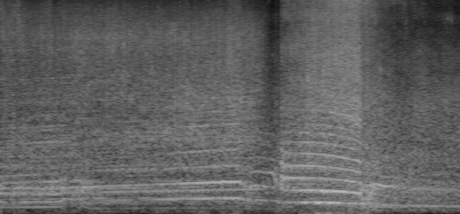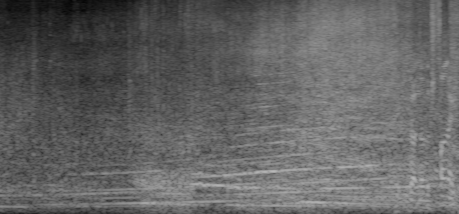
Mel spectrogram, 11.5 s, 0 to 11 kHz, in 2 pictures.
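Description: Group C sports prototypes with V8 engines racing on a circuit at a historic motor racing meeting, their engines droning and surging past, loud and continuous throughout, with some speech mixed in.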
